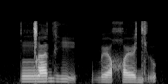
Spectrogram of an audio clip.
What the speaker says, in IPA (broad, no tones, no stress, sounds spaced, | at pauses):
ŋ͡ǀ ɐ dʱ i | ɓ ø χ ø dʲ ṵ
